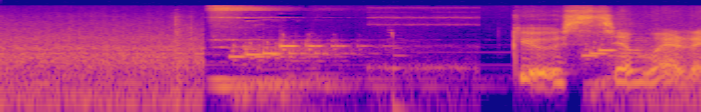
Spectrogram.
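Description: A soft menu chime plays.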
